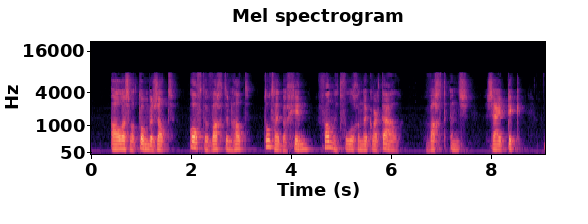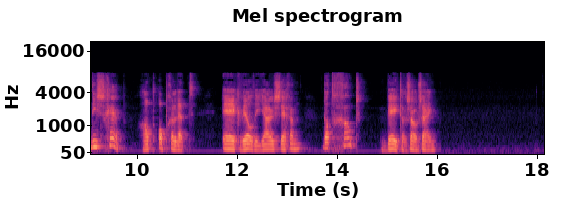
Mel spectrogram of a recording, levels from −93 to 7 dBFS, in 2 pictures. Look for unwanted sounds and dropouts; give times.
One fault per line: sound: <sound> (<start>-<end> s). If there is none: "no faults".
no faults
